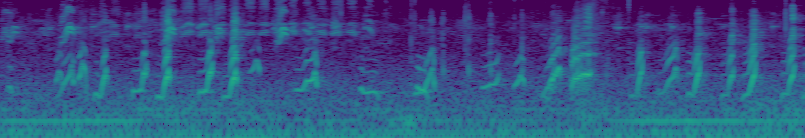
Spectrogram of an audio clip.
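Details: Gambel's quail chattering densely, with many short rising notes tumbling over one another and a few higher squeaks, while a low steady hum runs beneath.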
